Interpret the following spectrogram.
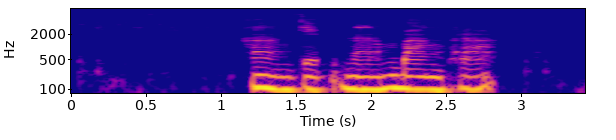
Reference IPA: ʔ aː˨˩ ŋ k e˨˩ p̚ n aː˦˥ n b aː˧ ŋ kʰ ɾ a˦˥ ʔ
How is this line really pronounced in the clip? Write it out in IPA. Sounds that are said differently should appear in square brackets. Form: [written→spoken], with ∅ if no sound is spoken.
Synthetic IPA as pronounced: ʔ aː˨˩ ŋ k e˨˩ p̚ n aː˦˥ [n→m] b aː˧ ŋ [kʰ→pʰ] ɾ a˦˥ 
